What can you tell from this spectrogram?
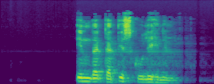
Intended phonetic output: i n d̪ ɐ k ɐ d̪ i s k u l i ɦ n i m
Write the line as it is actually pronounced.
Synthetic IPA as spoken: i n d̪ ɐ k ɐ t̪ i s k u l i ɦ n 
